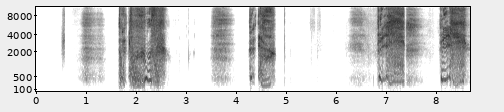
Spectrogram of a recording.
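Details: Teenage girl sneezing: three sneezes, each with a breathy in-drawn build-up and then a sharp burst, in a quiet room.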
